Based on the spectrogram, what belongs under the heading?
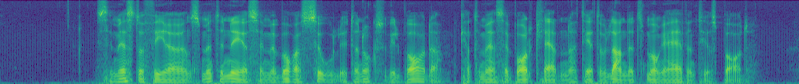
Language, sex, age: Swedish, male, 33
